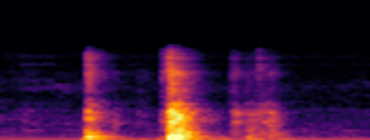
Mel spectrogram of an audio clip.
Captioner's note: door Closes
